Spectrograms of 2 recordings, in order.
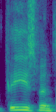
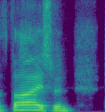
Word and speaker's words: Theismann: We're not even going to count on the reputation of the University of Notre Dame, but we think by just simply changing the pronunciation of your last name from Theismann to Theismann to rhyme with Heisman, we can get you that trophy.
